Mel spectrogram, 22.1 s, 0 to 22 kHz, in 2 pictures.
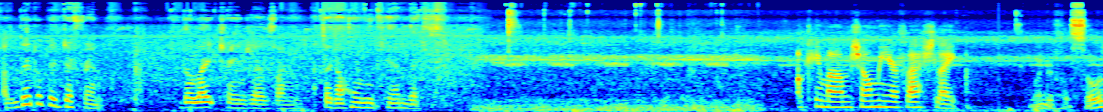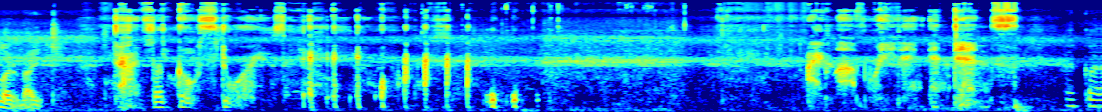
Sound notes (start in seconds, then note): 4.8 fire crackling; 14.0 evil laughter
